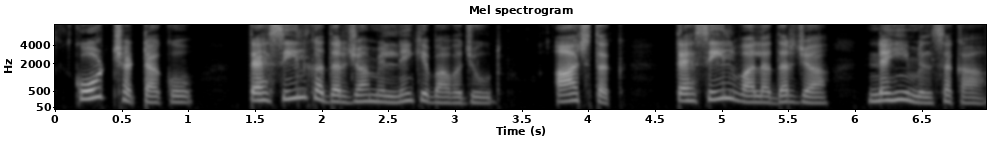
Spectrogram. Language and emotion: Urdu, neutral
